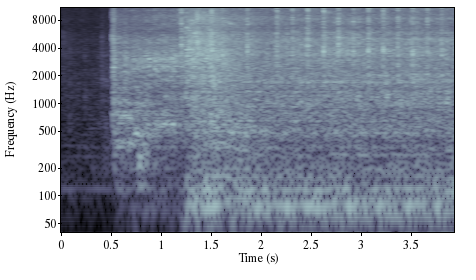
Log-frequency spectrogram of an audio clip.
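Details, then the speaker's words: Engine in the "Sweet Caroline" build with a huge exhaust leak between the head and the exhaust tube, unfixable without welding and machining; jetting not dialed in and running a little fat. Revving gives a raspy, chuffing exhaust note: exhaust leak, owner says it costs torque. "So I know that exhaust leak is killing me. It's killing my torque, killing my performance."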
